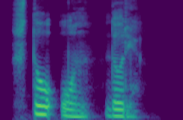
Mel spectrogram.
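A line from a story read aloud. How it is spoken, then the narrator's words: Quiet question. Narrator (Russian): тихо спросила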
